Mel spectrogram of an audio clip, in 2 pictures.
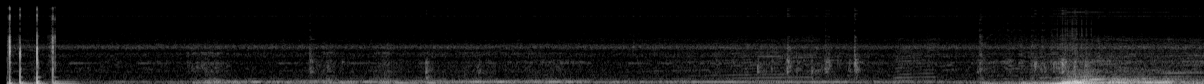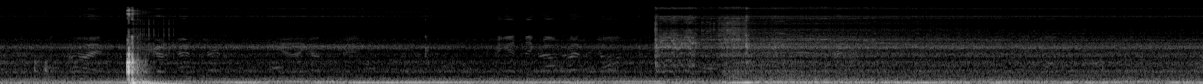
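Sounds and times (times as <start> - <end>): car engine idling: 0.1 - 24.0
camera mount knocks: 13.3 - 13.8.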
